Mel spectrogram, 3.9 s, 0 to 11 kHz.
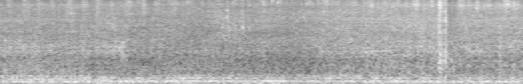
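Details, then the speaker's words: Car with a Spec Stage 2 clutch at about 1,000 miles idles with a loose, uneven rattle and clink, heard inside and outside the car; the clutch grips and grabs fine, and the cause is unknown. "as you guys can hear it's rattling its clinking but like I said it's not giving me no problems you know gripping clutch grabbing it's not giving me any of those problems it just has that ugly noise"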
